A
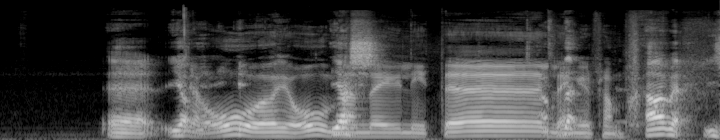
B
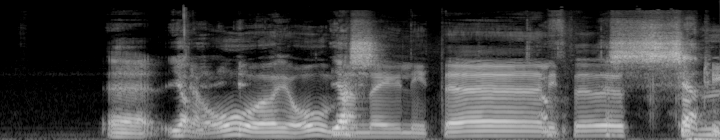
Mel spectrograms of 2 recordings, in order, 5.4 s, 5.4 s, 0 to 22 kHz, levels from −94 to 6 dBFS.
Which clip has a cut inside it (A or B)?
A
